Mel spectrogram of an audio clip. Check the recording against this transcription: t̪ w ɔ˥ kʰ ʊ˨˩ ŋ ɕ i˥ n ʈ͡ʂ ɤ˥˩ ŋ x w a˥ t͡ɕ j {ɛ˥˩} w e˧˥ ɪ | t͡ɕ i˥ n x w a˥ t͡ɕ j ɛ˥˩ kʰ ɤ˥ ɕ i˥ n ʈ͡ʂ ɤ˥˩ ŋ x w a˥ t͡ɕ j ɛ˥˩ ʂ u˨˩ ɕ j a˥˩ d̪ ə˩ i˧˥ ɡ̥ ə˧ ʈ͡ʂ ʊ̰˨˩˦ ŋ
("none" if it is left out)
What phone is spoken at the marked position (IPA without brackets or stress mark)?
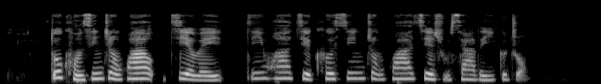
ɛ˥˩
